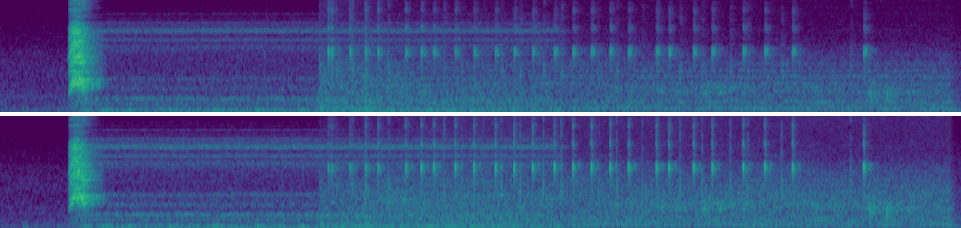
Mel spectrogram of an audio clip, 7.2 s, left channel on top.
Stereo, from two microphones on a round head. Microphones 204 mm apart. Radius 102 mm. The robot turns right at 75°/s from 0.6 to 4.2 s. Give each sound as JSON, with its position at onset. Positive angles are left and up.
{"t": 0.5, "sound": "a dog barking", "side_deg": 10, "distance_m": 0.7}
{"t": 2.4, "sound": "typing on a keyboard", "azimuth_deg": 160, "distance_m": 0.5}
